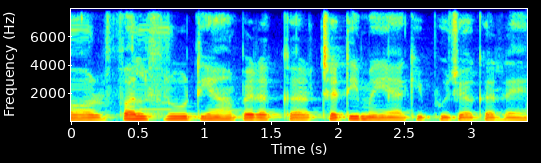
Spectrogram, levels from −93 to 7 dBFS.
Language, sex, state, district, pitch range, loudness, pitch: Hindi, female, Chandigarh, Chandigarh, 160-170 Hz, -16 LUFS, 165 Hz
